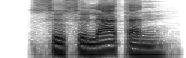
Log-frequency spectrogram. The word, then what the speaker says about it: susulatan: Word for word, it's susulatan kita.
